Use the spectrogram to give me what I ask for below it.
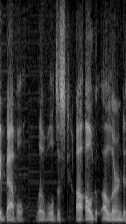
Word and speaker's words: Babel: Well, according to the Japanese, it's Babel. So we could say Babel.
